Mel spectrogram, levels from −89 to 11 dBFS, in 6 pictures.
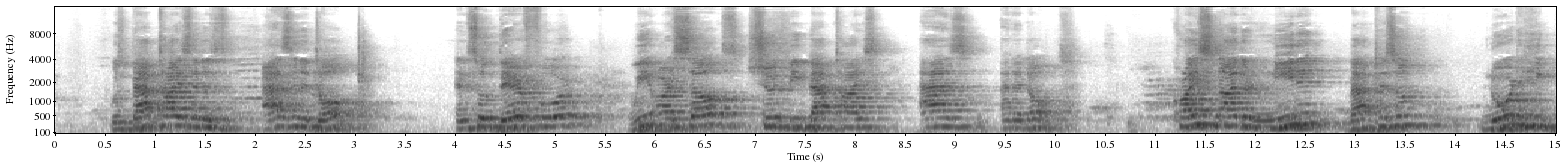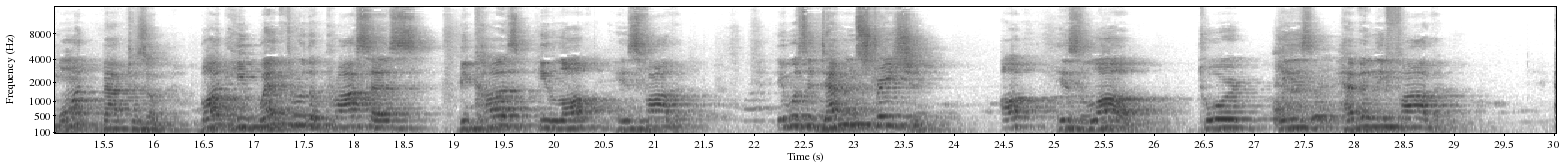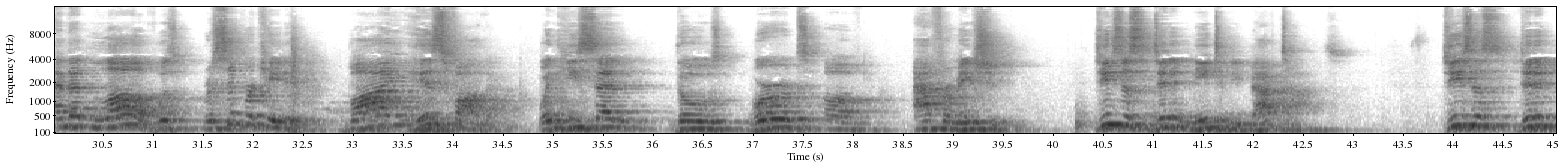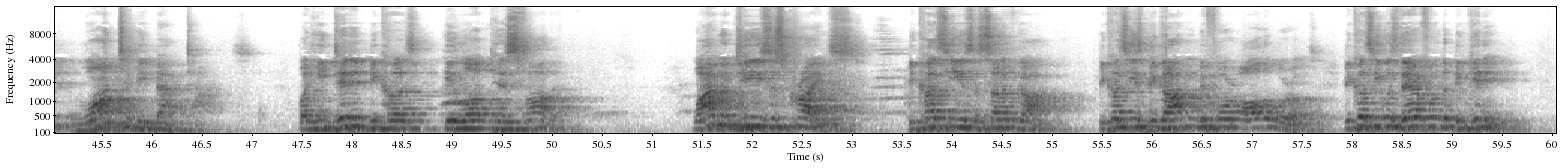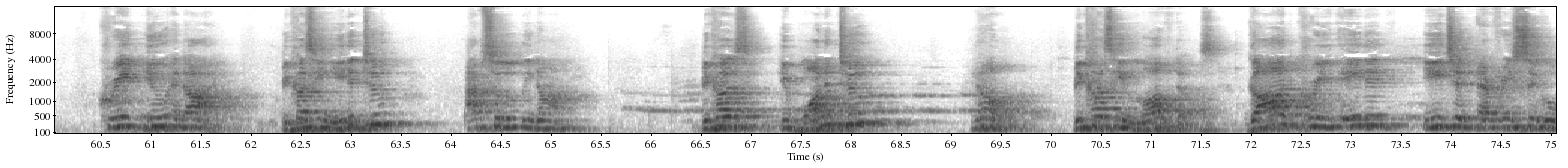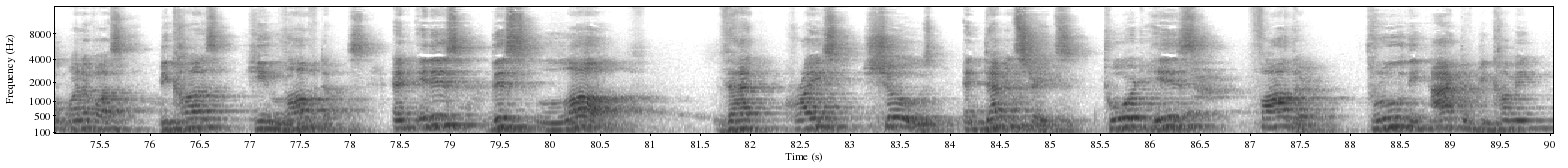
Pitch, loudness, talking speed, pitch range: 195 Hz, -18 LUFS, 105 wpm, 175-220 Hz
